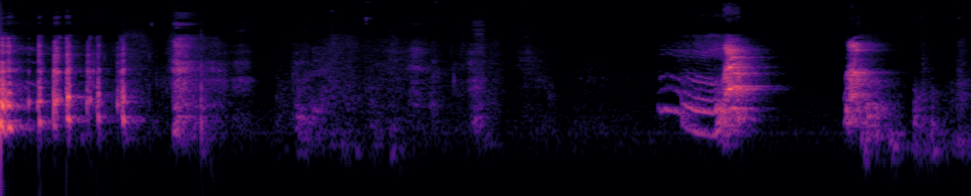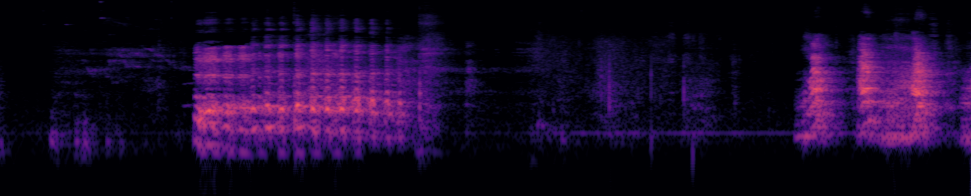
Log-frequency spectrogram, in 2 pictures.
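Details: Gatsby, a female Basset Hound puppy, plays indoors against another animal called Cocoa Puff, giving sharp broadband barks in bursts, including a fast rattling run near the middle, with people talking and laughing between them in a small room.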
